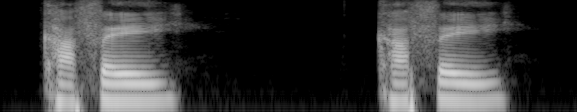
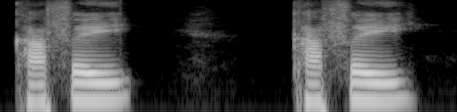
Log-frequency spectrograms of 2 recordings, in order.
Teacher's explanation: So fei is higher than ka, and the fei is longer, right? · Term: light stress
